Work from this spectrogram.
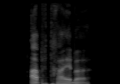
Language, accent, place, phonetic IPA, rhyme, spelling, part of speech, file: German, Germany, Berlin, [ˈapˌtʁaɪ̯bə], -aptʁaɪ̯bə, abtreibe, verb, De-abtreibe.ogg
- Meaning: inflection of abtreiben: 1. first-person singular dependent present 2. first/third-person singular dependent subjunctive I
